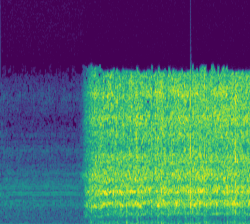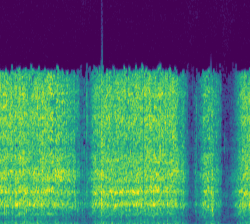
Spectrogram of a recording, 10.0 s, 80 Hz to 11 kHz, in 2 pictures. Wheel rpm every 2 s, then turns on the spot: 30, 150, 150, 100, 60.
none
